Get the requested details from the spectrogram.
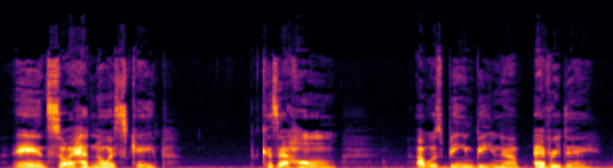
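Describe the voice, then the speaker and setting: A woman's medium-pitched voice, fairly slow in pace, with monotone, flat intonation. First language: not English. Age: 40s. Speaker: vlogger. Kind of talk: personal testimony. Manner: halting.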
